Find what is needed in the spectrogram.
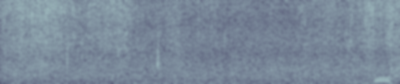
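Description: Steady rushing noise aboard a river boat: wind on the microphone and water moving along the hull.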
